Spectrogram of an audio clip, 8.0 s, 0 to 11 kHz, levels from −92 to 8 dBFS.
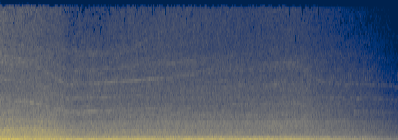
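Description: No technical faults can be heard anywhere in this recording.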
